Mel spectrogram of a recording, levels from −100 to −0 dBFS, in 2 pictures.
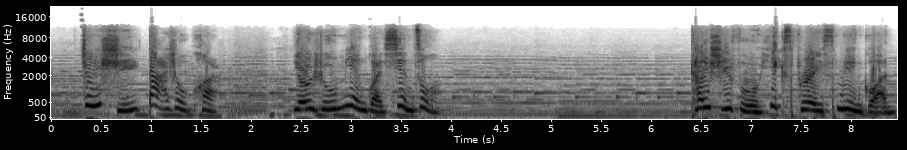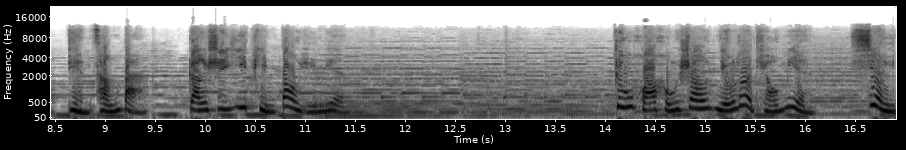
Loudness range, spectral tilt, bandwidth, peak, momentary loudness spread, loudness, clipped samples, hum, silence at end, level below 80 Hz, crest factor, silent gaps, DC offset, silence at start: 6 LU; -4.5 dB/octave; 12.5 kHz; 0 dBFS; 20 LU; -8 LUFS; under 0.1%; none; 0 s; -36 dBFS; 10 dB; none; under 0.1%; 0 s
